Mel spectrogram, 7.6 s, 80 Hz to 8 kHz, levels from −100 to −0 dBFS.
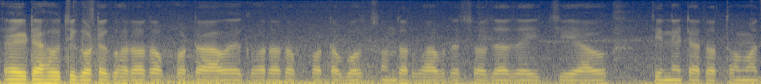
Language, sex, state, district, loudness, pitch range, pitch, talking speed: Odia, male, Odisha, Malkangiri, -19 LUFS, 110-115 Hz, 115 Hz, 135 wpm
